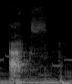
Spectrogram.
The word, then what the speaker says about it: ask: One word that I pronounce differently than everyone else is axe. Is it wrong that I say it like that? No, you understand me.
